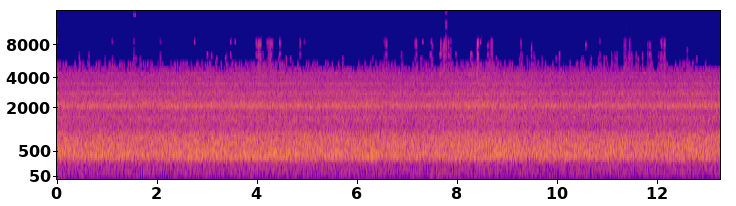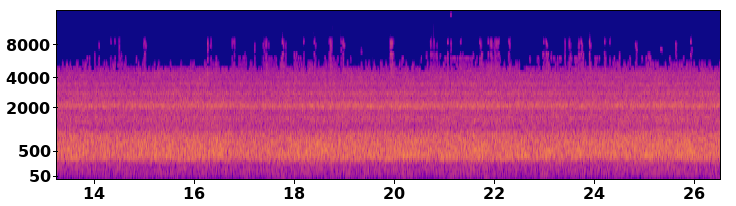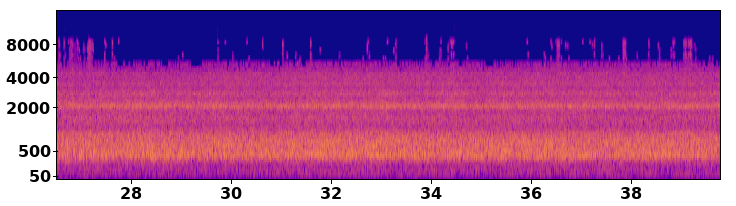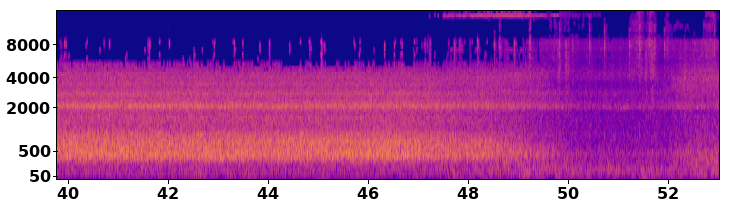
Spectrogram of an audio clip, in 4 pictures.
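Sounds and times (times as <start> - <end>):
high whine: 0.0 - 53.0
train running rumble: 47.0 - 53.0.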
